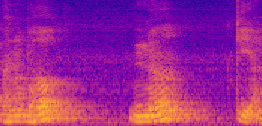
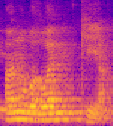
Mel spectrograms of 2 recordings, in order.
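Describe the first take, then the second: First: Long pauses after "अनुभव" and after "न"; "अनुभव", pause, "न" alone, pause, "किया"; words split apart. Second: "अनुभवन" said as one joined word, then "किया"; words run together. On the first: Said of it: "हाँ, अनुभव नहीं किया इन्होंने". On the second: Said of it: "को आम आदमी ये पढ़ता है". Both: Shown as a demonstration.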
